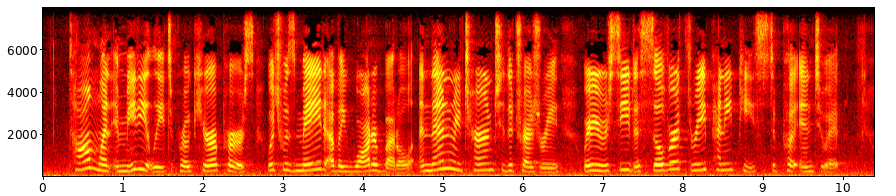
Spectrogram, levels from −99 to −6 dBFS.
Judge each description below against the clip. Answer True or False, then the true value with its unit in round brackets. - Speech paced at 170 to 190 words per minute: True (185 wpm)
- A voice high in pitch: True (280 Hz)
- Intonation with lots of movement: False (4.1 semitones)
